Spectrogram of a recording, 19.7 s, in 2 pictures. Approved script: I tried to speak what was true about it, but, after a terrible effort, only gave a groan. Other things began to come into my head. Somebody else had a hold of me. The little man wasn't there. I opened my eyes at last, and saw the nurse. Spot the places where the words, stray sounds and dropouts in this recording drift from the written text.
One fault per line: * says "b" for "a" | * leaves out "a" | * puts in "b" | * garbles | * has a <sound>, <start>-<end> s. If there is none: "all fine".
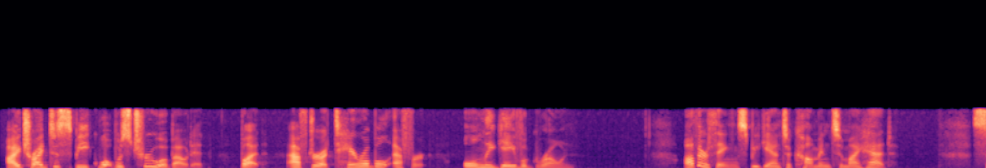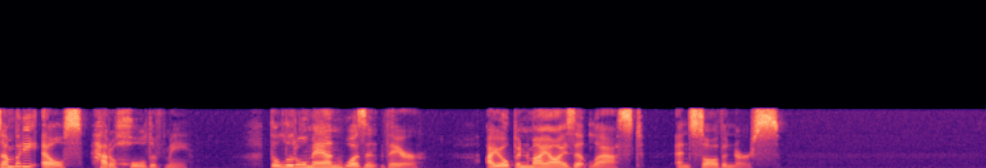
all fine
